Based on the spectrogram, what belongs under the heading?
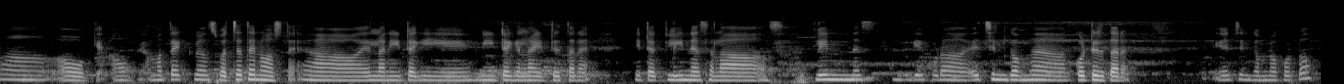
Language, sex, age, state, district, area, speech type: Kannada, female, 30-45, Karnataka, Ramanagara, urban, spontaneous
